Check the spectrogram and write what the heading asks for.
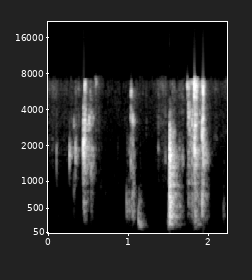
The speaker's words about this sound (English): Hold on, let me take a water break.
